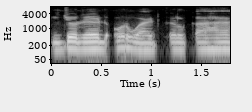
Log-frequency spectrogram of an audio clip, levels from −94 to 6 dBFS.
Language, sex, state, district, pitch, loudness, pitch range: Hindi, male, Jharkhand, Garhwa, 130 Hz, -16 LUFS, 130-135 Hz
